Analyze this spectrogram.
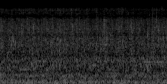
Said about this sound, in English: You notice, by the way, the water comes out of the pool, it keeps going back toward, like, it's like it's going back towards the lake, yeah. You can see it here, we'll give you a little sound of the water in the background.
